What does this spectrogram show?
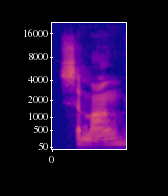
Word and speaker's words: Samong: hey you should interview samong and I'm pronouncing that right right samong you're you're nailing it all right cool anyways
